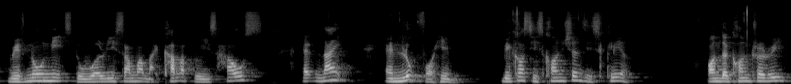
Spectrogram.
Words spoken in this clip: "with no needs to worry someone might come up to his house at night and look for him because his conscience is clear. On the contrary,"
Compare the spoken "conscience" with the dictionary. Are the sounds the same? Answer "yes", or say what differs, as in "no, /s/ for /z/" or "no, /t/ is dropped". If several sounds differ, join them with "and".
yes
